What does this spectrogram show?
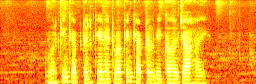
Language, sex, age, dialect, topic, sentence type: Magahi, male, 31-35, Southern, banking, statement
